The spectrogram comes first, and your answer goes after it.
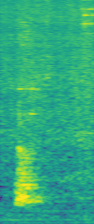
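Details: Single short, deep bark from Lala, a Great Pyrenees nicknamed 'seal dog', during her patrol, over low steady background noise.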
